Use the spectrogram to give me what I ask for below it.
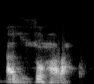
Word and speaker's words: الزهرة: نطق كوكب آه الزهرة احنا بنخطأ عندما نقوم بتسكين الهاء لكن الموجود في المعاجم الزهرة بفتح الهاء أيضا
